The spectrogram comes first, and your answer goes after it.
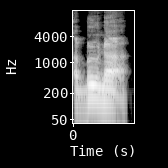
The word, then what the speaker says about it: A'bunadh: a buna that like the D in the H are silent abouna I believe I believe well when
